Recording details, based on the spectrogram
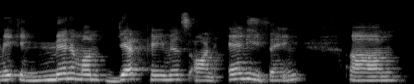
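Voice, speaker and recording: In a Canadian accent, a woman speaks at a medium pitch with ordinary pitch variation in an unremarkable speaking voice against a quiet background. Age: 60s. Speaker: real estate investor presenter. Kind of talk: webinar presentation.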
